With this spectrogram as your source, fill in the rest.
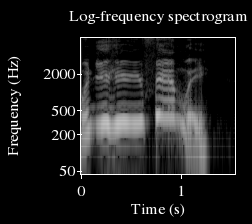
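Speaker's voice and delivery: high-pitched, fast, mocking impression voice. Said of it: "apparently she said".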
